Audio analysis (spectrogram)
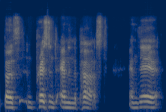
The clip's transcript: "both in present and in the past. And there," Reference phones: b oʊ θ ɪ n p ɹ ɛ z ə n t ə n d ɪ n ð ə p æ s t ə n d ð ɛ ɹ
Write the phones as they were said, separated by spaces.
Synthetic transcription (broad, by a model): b oʊ θ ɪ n p ɹ ɛ z ə n t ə n ɪ n ð ə p æ s t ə n ð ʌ ɹ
